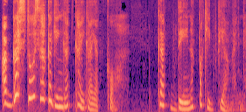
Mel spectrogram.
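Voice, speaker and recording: A haughty, scornful Filipino rich wife in a radio drama. Her mid-pitched voice swings widely as she defies and dismisses, recorded dry and close. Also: wildly swooping pitch, unhurried, fairly bright tone, breathy edge, no echo, exaggerated voice. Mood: haughty, defiant.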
